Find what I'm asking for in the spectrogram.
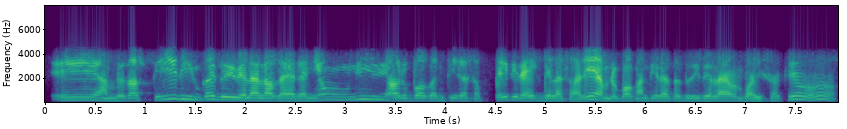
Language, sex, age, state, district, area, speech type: Nepali, female, 45-60, West Bengal, Jalpaiguri, urban, conversation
